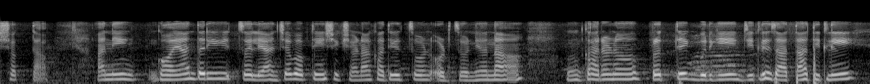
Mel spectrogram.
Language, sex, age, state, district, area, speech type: Goan Konkani, female, 30-45, Goa, Canacona, rural, spontaneous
